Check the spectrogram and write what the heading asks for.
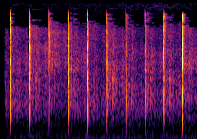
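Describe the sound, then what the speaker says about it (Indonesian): Clapping in response to a speaker: about ten crisp, evenly spaced claps in a slow, steady rhythm, fairly quiet, over a faint background hum. "kita beri tepuk tangan terlebih dahulu untuk kedunguan tingkat akut bagi kakek Sanihu Munir."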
